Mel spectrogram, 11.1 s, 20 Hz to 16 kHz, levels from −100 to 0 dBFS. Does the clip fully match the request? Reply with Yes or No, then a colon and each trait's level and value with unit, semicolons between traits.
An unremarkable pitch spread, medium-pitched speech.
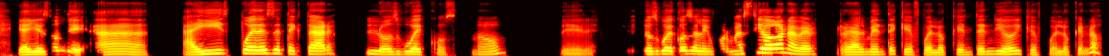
Yes: average, 3.5 semitones; medium, 175 Hz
